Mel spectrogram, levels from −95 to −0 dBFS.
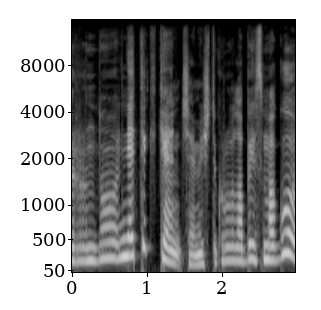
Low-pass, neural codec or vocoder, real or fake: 14.4 kHz; none; real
